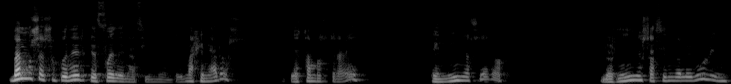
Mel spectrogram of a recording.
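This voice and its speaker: A man delivers a sermon in a church, chatting with the congregation in a humorous, easy way. His voice is somewhat husky, with a lively, swinging pitch. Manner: conversational, humorous, addresses congregation. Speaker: pastor preaching. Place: church in Barcelona.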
